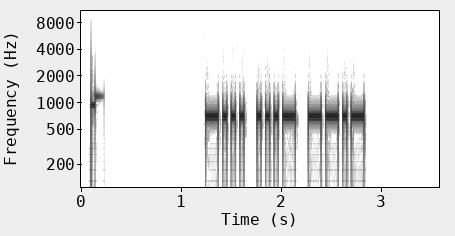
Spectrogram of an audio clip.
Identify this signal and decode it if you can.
Morse code, heard as a keyed tone, about 28 wpm, 700 Hz. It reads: BVQ
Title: USA Call Sign Postfixes - 3 Letters 28wpm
